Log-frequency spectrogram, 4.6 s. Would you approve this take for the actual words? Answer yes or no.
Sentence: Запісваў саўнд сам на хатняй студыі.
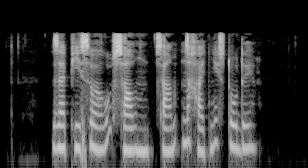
yes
